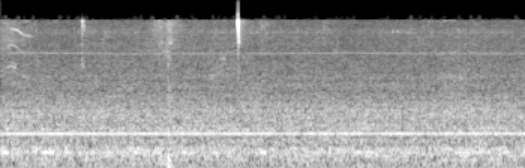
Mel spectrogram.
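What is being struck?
Nothing is struck.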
